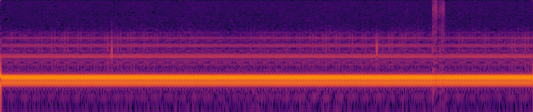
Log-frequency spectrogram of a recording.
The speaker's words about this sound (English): I've got a dial tone here, okay? You hear my dial tone? Yeah. What I'm going to do is allow you to feed those tones into my dial tone, and maybe it'll dial something.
